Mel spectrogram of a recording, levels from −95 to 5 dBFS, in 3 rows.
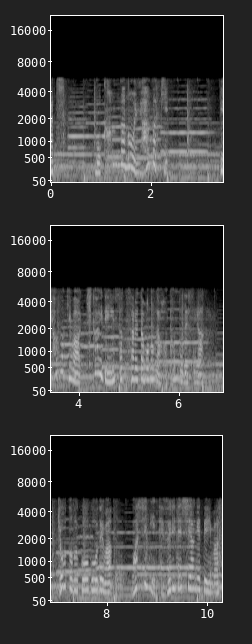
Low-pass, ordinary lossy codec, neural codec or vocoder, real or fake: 5.4 kHz; none; vocoder, 44.1 kHz, 128 mel bands, Pupu-Vocoder; fake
